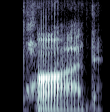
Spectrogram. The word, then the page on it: pod: American English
